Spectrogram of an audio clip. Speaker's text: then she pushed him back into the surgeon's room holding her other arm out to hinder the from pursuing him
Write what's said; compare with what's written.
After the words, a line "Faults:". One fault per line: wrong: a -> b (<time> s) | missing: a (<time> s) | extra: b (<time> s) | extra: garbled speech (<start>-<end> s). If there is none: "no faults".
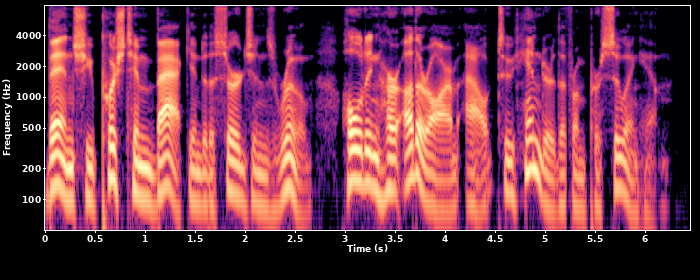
then she pushed him back into the surgeon's room holding her other arm out to hinder the from pursuing him
Faults:
no faults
